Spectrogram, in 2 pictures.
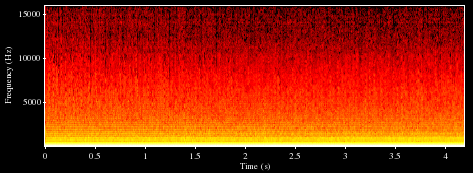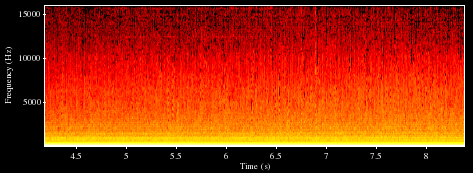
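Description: Steady electrical mains hum: a low, unchanging hum with a buzz of many higher overtones above it.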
